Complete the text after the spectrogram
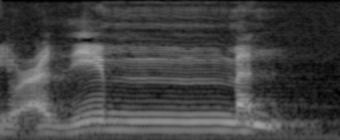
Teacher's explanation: فمن أدغم فالغنة حاصلة في الميم، يعذب من. أما الباء لم يبقى له أثر، فكانت الميم مشددة، والميم المشددة لابد من إظهار الغنة، يعني صوت خارج عن المخرج. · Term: الإدغام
